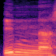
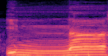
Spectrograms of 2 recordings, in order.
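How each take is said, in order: First: The final vowel is held for one beat. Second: The final vowel is held for two beats. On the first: It means 'indeed'. "Inna sesungguhnya" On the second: It means 'indeed we'. "ini inna sesungguhnya kami"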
